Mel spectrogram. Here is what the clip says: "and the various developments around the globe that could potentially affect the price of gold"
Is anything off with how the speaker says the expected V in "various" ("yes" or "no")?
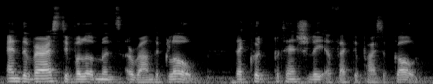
no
